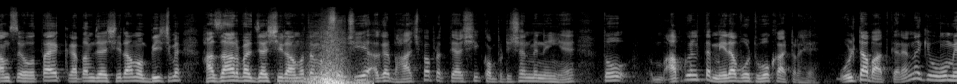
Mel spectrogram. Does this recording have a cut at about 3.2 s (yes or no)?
yes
